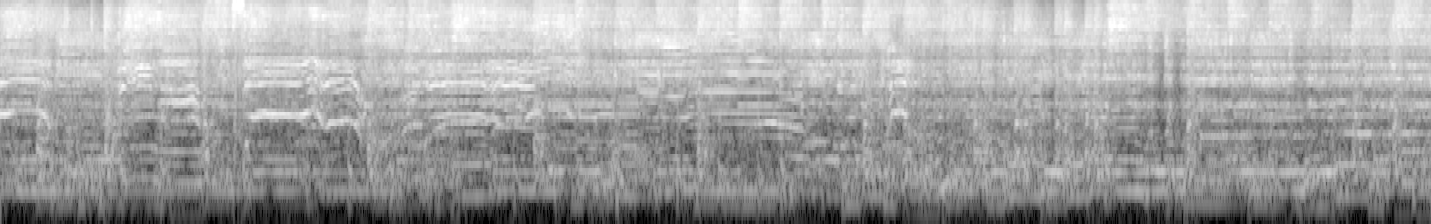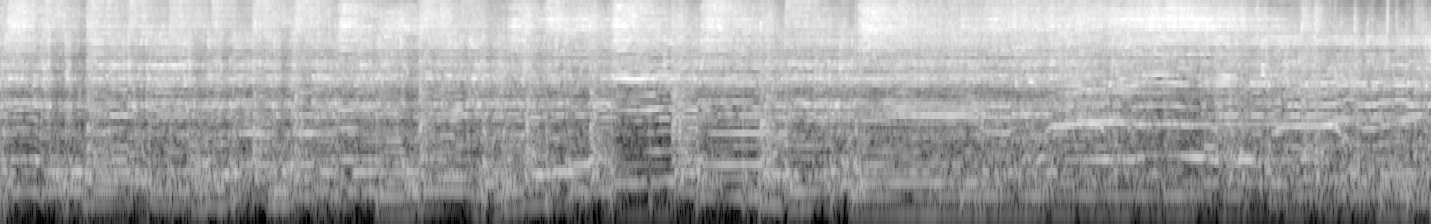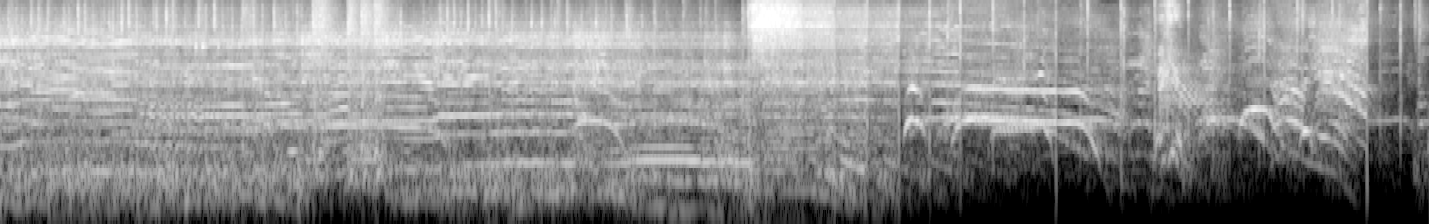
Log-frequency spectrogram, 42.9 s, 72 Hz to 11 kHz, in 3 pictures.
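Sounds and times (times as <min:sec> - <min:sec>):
rock band playing loudly: 0:00.0 - 0:39.1.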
